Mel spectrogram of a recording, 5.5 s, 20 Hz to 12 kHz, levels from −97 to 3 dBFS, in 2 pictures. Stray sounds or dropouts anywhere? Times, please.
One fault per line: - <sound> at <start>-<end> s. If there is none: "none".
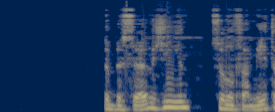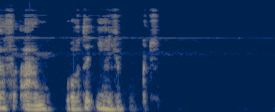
none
